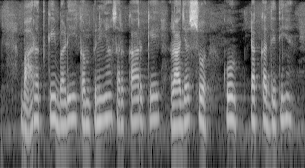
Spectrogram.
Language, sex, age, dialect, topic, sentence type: Hindi, male, 25-30, Kanauji Braj Bhasha, banking, statement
